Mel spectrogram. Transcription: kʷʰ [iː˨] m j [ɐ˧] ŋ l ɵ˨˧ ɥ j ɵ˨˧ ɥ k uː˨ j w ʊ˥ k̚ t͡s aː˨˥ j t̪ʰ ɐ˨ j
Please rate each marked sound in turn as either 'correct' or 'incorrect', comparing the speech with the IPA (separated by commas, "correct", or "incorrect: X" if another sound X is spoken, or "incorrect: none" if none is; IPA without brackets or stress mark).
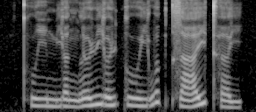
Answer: correct, incorrect: ɐ˨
